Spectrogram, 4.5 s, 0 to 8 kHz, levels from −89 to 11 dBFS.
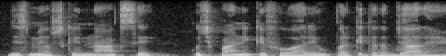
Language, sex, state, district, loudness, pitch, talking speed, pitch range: Hindi, male, Uttar Pradesh, Lucknow, -15 LUFS, 135 Hz, 190 wpm, 125-145 Hz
